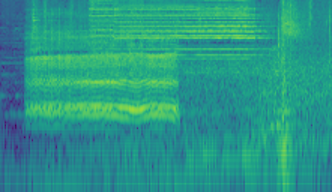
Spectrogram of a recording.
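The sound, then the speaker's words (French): A lone lamb bleats once, a long, loud, quavering call of about two seconds whose pitch wobbles throughout before it cuts off into quiet background. “un agneau, quand il est seul, c'est même pas la peine, c'est encore pire. Ils supportent pas d'être seuls, ces bêtes-là.”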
